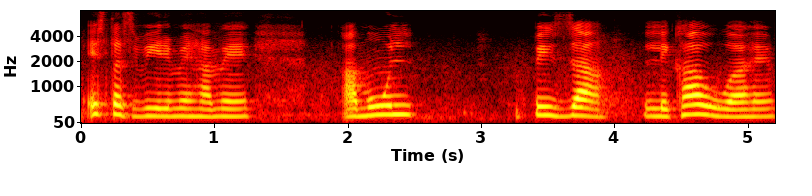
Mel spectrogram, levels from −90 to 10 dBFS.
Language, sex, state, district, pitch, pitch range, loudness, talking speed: Hindi, female, Bihar, Vaishali, 205 Hz, 200-245 Hz, -16 LUFS, 105 wpm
